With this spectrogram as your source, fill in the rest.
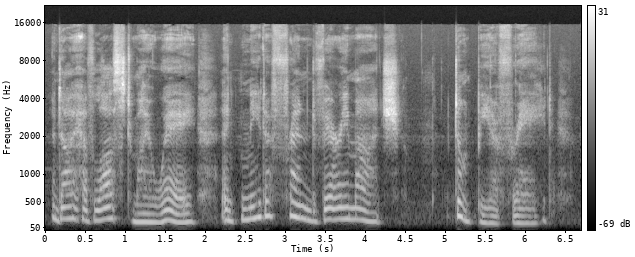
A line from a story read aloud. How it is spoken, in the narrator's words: the stranger said kindly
